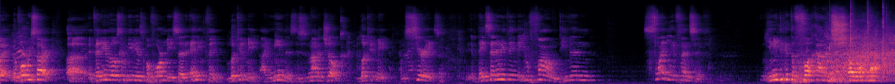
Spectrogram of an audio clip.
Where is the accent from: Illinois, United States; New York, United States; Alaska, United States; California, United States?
California, United States; Los Angeles; Because I grew up in the Maravilla Projects, but my brother lives right up the hill.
